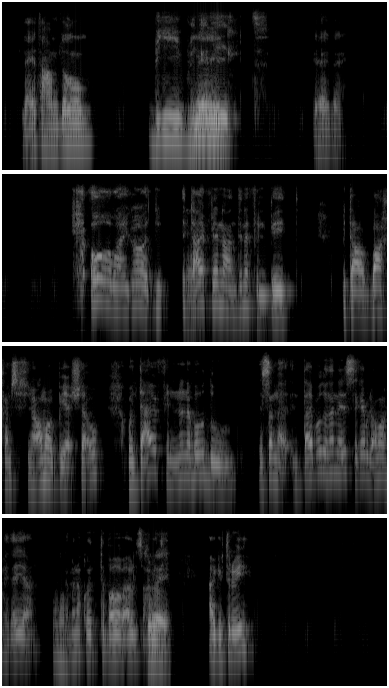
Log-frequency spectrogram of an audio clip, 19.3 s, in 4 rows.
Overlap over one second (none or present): none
